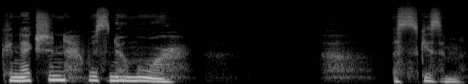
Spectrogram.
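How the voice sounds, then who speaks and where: An actress voicing a weary, driven middle-aged woman exploring space in a video game, with a husky, clipped and solemn delivery. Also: low-pitched, animated, very slow, dark tone, no room sound, clean studio sound, full character voice. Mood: focused, measured. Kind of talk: dramatic game voice lines, terse log entries.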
